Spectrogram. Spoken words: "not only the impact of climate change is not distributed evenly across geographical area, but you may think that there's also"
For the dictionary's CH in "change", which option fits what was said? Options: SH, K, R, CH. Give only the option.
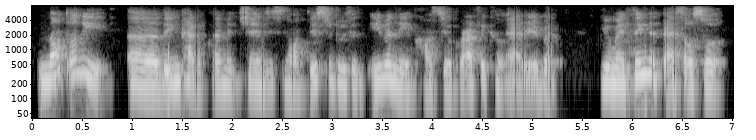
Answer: CH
